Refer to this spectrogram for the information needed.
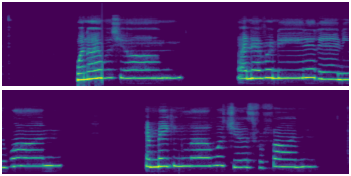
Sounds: Sigh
